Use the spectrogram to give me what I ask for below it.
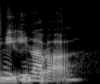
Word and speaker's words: Inaba: That's Inaba. – Well, there we go. She's done it for me. – Atsushi Inaba, the president of Platinum Games.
